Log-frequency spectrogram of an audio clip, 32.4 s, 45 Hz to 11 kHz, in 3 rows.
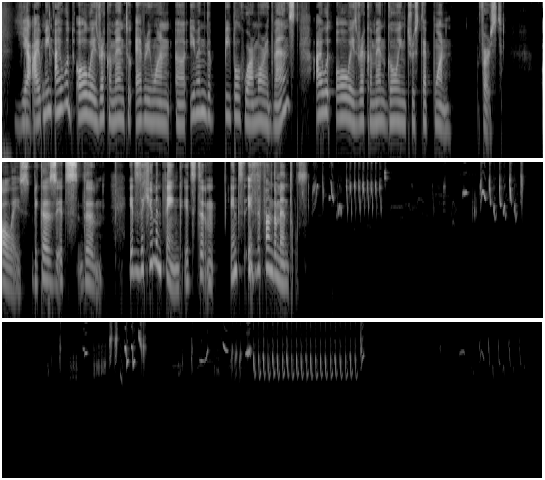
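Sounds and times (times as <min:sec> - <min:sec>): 
speech: 0:00.2 - 0:10.1, 0:10.8 - 0:17.1
small birds singing in high-pitched chirps and trills: 0:16.9 - 0:21.4, 0:22.4 - 0:29.0, 0:30.2 - 0:32.2.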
